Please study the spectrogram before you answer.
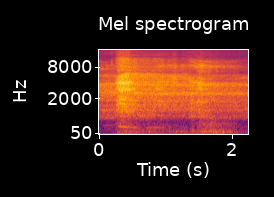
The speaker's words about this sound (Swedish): som när man immar en spegel med munnen, så man kan börja öppna munnen först för att testa. Mm, jag gör det nu då.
